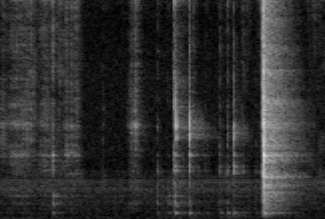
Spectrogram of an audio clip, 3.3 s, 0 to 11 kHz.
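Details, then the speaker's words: Panasonic BGH1 camera fixture plate in an Anglerfish underwater housing: a few light taps, then one sharp, crisp click as the plate slides onto its pins and locks into the locking mechanism; fixture plate latch engaged. "you can hear the clicking sound indicating that the fixture plate is engaged with the locking mechanism"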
